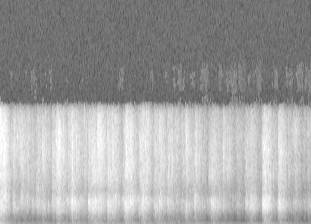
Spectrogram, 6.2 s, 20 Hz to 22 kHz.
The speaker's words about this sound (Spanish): Pues vamos a dar un fuerte aplauso a todas las naciones, ¿sí? En la cuenta de 3, 1, 2, 3, vamos a dar un fuerte aplauso. Bienvenidos.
